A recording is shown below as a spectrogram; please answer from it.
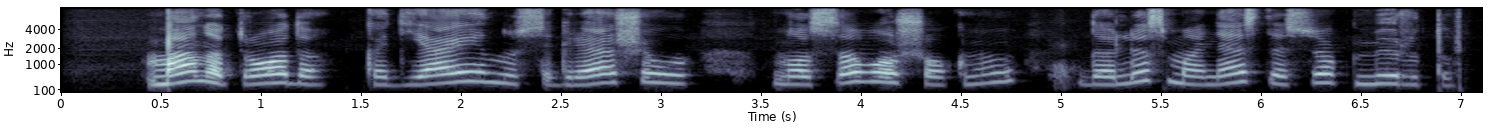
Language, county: Lithuanian, Kaunas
